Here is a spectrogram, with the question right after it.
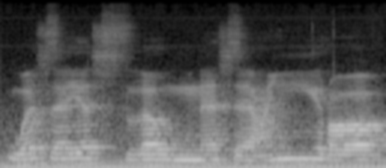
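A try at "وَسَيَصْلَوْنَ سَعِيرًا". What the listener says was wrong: Oh, itu sudah mantap ketebalannya, cuman ya-nya ikut tebal. Jadinya yos, ya-nya tetap tipis.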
